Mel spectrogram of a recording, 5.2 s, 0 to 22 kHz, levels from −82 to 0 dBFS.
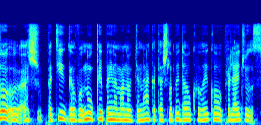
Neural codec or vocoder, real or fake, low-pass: vocoder, 22.05 kHz, 80 mel bands, WaveNeXt; fake; 9.9 kHz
